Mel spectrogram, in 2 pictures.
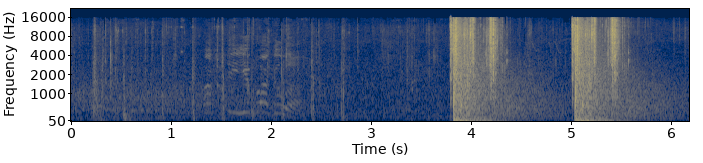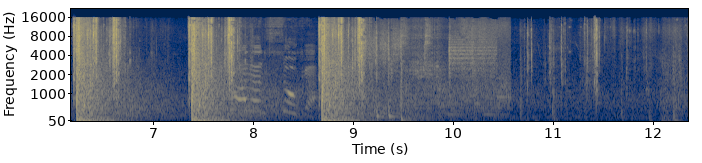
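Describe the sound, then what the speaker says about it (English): Gunfire in the video game Escape from Tarkov: after a quiet stretch, five loud, sharp shots ring out about a second apart, each trailing into a short echoing tail. "sometimes bullets sound like someone right next to you"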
